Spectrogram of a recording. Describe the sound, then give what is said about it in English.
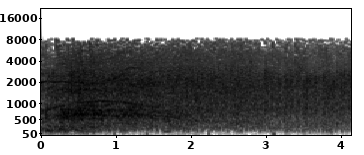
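A crowd applauds steadily, many hands clapping in a dense, continuous wash that stays fairly loud throughout and tapers only slightly toward the end. “I don't know whether clapping my appearance at the Windmill Theatre or the fact that you were speaking as the whistle went”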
